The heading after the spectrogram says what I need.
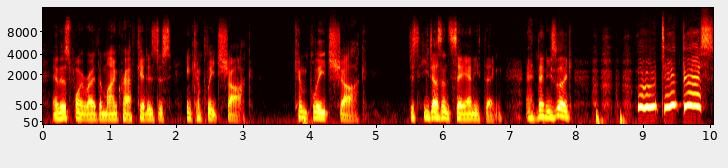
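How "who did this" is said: mock very high, loud crying whimper, edged with rage. Retelling the Minecraft kid's shock at the destroyed rooftop, mock-crying, whimpery voice. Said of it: "kind of like a crying, whimpery voice".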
